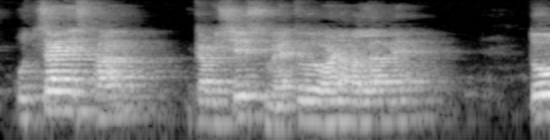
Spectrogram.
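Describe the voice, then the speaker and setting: Male teacher, slightly high voice, unhurried step-by-step lecture delivery; heavy room echo, mic placed at a distance. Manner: slow, deliberate, spells out each part. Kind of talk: slow classroom lecture. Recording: echoey room, voice far from mic.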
